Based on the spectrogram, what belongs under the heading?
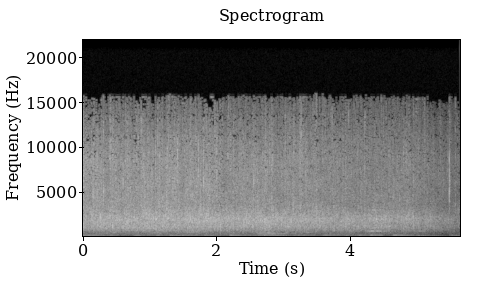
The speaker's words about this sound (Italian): L'è finita. Applaudi. L'è finita la canzone. Applaudi. Applaudo.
